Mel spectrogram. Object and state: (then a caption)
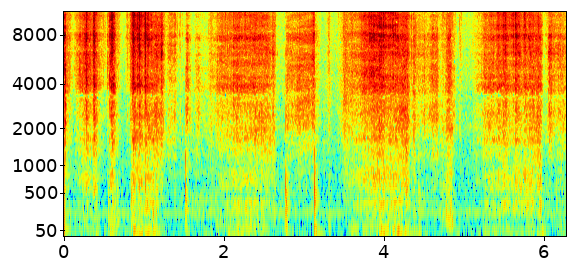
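Pine wood board being carved. A gloved hand pushes a gouge along a long channel in a solid, light pine softwood plank, carving and scraping the wood. The result is a series of dry, bright, hissy scraping strokes with short rasping bursts and brief pauses between them.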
